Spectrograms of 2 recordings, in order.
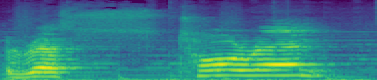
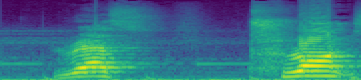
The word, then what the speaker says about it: restaurant: work interesting rest torrent so you pronounce it restaurant see if I get rid of these two alphabets a a and you a yo you get the correct pronunciation restaurant so there is nothing like restore a dress to render whatever different stuffs you say that should be restaurant so that should be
